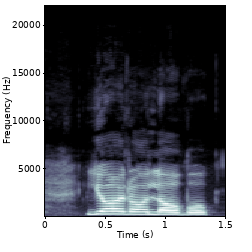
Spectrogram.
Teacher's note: जीभ कहीं भी पूरी तरह से स्पर्श नहीं होती य, र, ल, व के उच्चारण करने में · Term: अर्ध स्वर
